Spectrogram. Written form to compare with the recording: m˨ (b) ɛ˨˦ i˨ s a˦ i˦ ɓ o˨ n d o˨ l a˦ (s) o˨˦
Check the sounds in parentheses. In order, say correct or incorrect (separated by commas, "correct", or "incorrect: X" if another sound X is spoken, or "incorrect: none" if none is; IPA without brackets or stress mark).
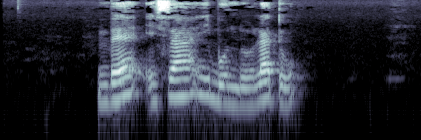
correct, incorrect: t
